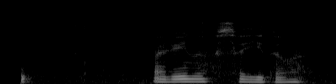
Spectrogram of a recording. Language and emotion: Russian, neutral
